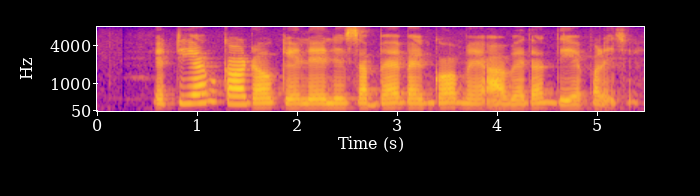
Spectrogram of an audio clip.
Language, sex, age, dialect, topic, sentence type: Maithili, male, 18-24, Angika, banking, statement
